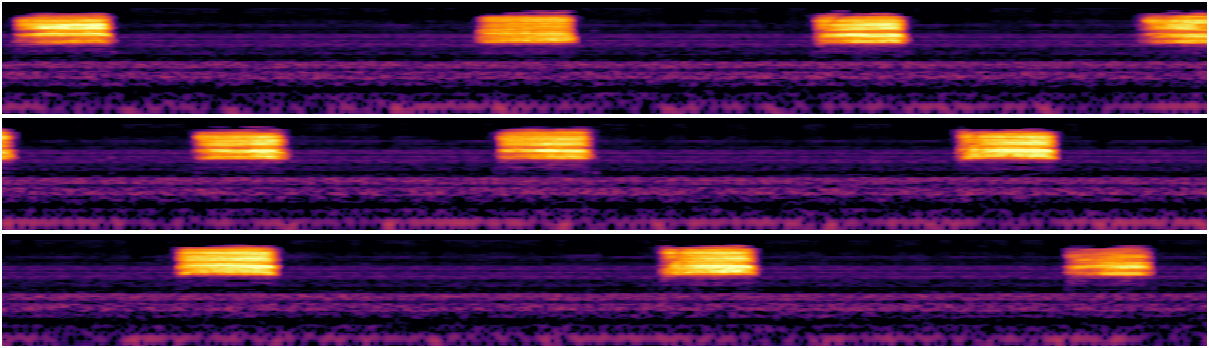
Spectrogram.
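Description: Barn owl nestling giving ten hissing screech calls, each about half a second long, repeated every two seconds or so.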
